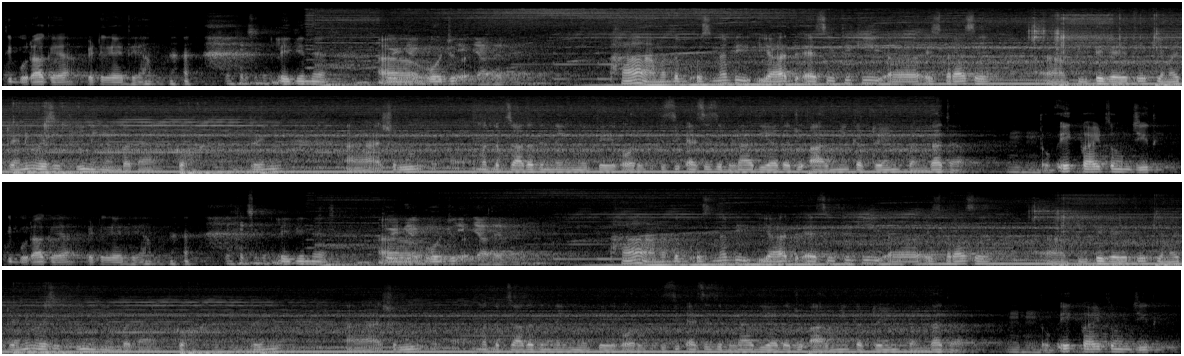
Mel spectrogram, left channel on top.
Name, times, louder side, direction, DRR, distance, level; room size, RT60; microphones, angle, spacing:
voice 1, 0.0-2.4 2.7-4.7 6.1-21.4 22.2-23.4, left 3 dB, 40° left, 9 dB, 0.5 m, -29 dB
voice 2, 1.2-1.5 2.2-2.8 3.8-5.4 13.9-14.6 21.8-22.3, equal, 15° right, 3 dB, 2.5 m, -35 dB
sound 1, 3.0-21.2, left 1 dB, 90° left, 1.6 m, -32 dB
sound 2, 5.1-18.3, left 4 dB, 20° left, 1.1 m, -42 dB
24.0 x 16.5 x 9.0 m, 2.8 s
head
